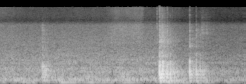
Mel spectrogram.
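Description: A gloved hand mixing a thick, wet yogurt-and-spice batter in a glass bowl: handling sounds of the batter and bowl, with a small sharp sound about half a second in and two louder sharp sounds near the end.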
